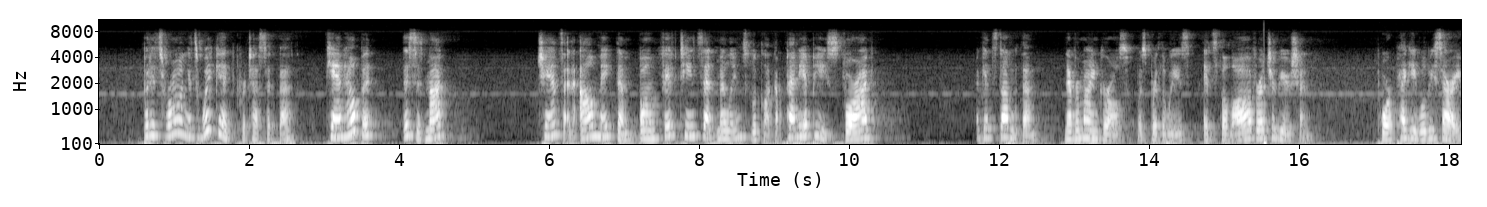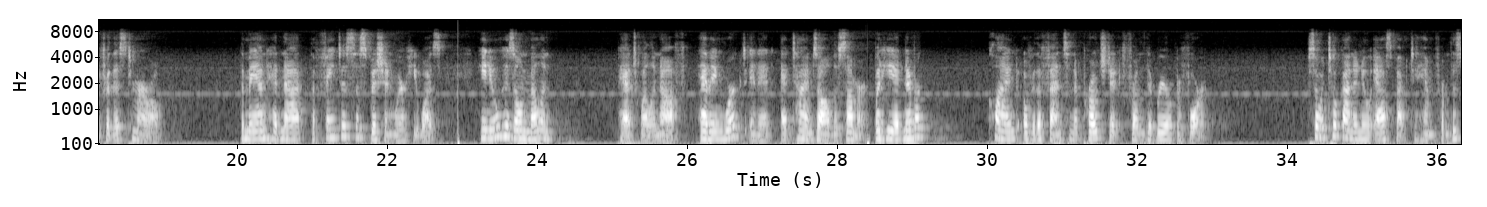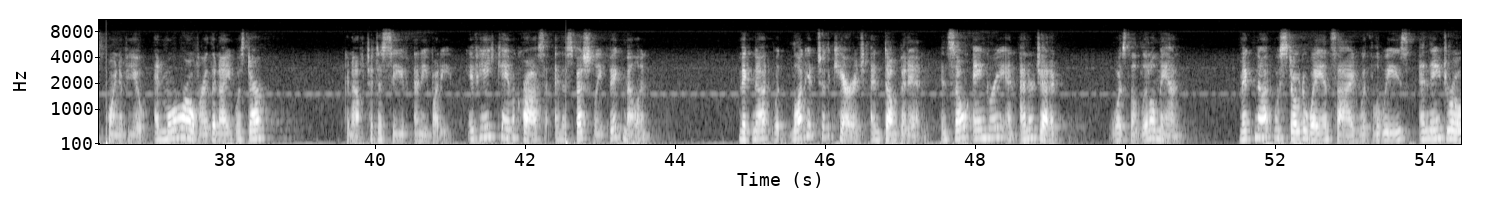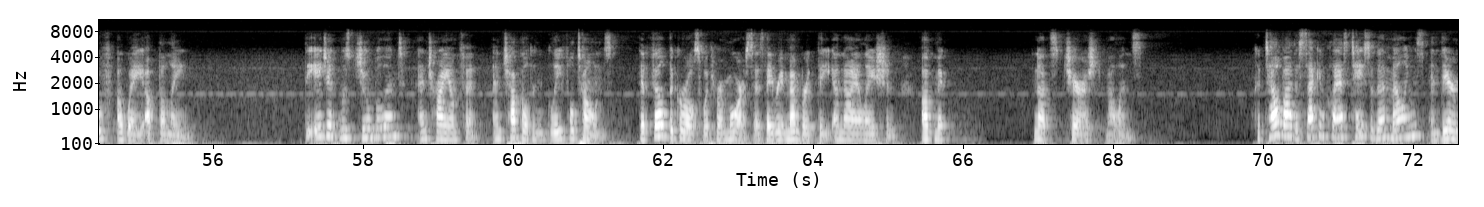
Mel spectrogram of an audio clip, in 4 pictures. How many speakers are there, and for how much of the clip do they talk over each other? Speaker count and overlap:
one, no overlap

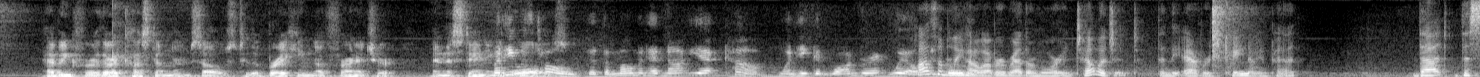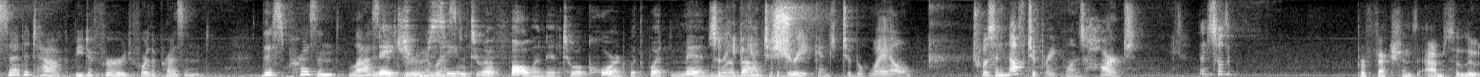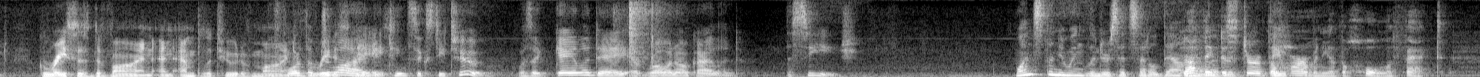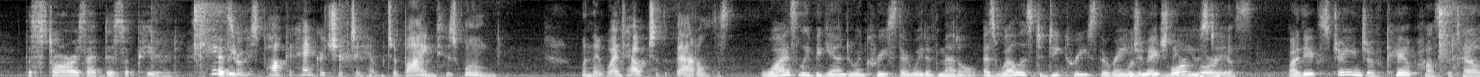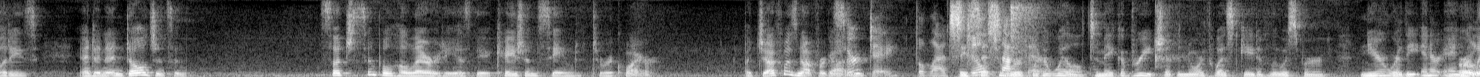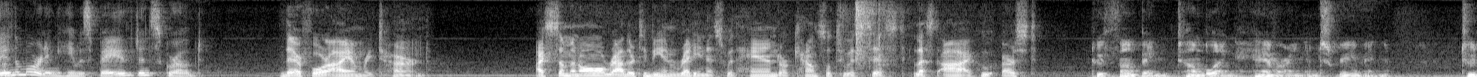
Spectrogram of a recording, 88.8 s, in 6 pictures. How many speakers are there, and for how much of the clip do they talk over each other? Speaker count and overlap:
seven, about 11%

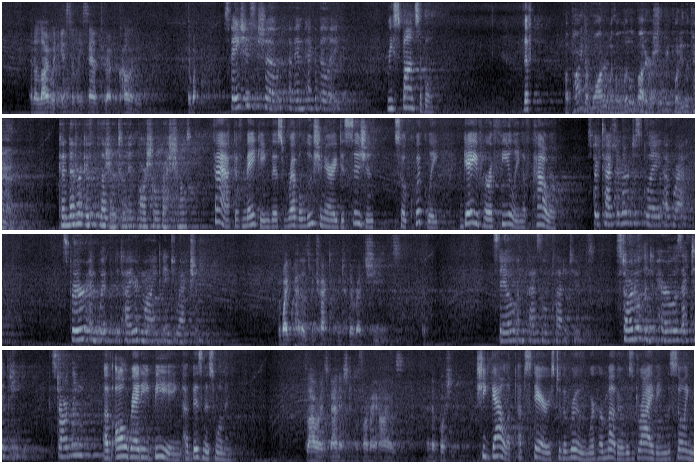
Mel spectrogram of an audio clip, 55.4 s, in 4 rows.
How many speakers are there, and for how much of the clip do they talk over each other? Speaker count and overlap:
five, no overlap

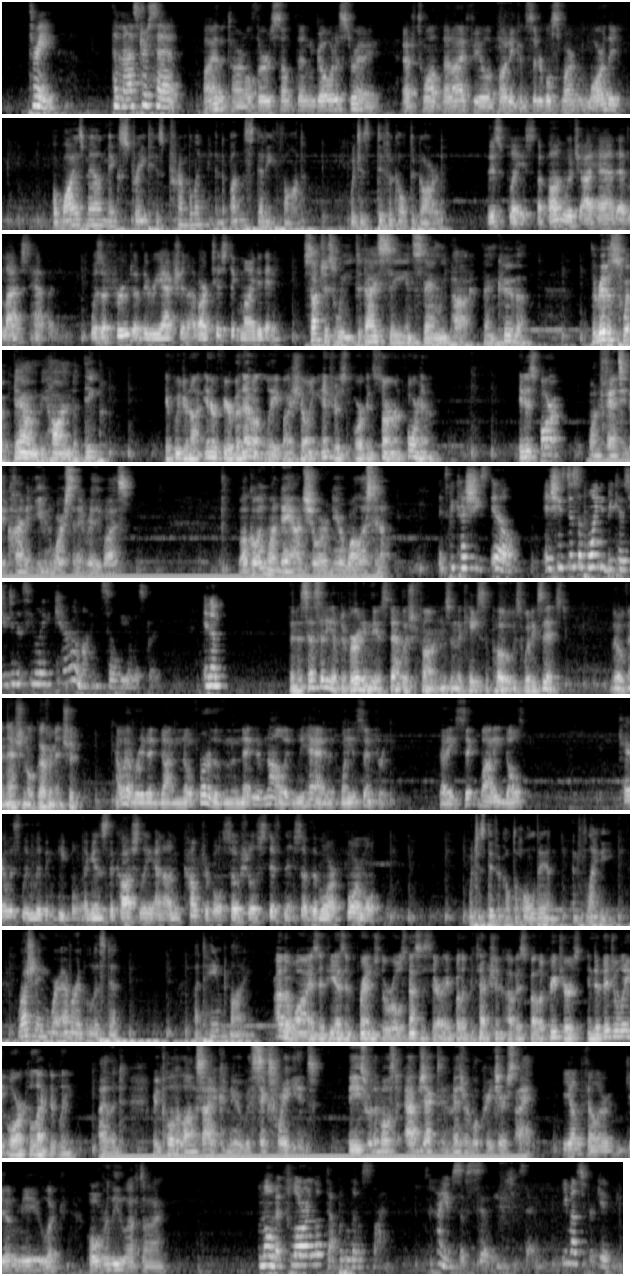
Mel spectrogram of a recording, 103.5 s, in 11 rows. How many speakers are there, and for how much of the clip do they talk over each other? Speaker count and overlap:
ten, no overlap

